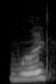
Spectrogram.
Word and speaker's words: would: On écrit bien avec un L, would, should, could.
